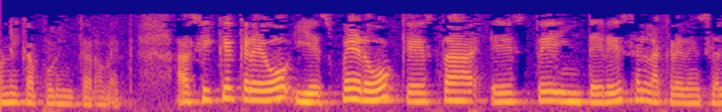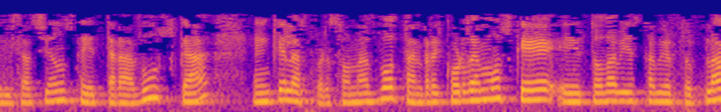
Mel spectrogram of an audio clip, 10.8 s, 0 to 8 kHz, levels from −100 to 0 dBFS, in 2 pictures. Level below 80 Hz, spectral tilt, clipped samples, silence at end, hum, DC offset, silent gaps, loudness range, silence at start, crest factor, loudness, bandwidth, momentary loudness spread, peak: -56 dBFS; -11.5 dB/octave; under 0.1%; 0 s; none; under 0.1%; none; 4 LU; 0 s; 18 dB; -22 LUFS; 5.8 kHz; 9 LU; -4 dBFS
